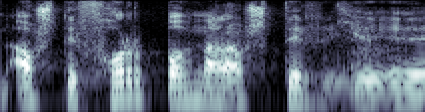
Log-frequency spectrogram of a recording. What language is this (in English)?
Icelandic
